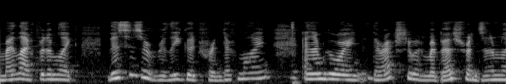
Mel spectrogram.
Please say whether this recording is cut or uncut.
cut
